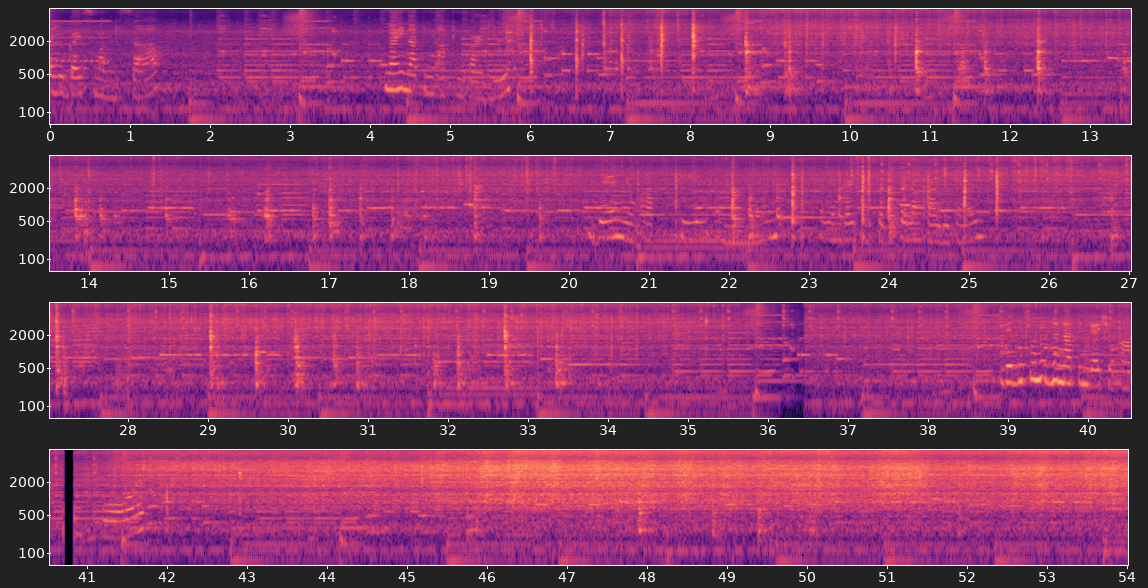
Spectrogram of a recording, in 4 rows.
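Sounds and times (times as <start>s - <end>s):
background music: 0.0s - 54.0s
garlic and onion sizzling in oil: 4.2s - 54.0s
spatula scraping a pan: 21.8s - 34.1s, 45.2s - 54.0s.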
